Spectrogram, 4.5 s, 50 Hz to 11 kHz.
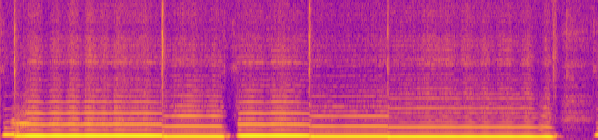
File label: D2 108, Didgeridoo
